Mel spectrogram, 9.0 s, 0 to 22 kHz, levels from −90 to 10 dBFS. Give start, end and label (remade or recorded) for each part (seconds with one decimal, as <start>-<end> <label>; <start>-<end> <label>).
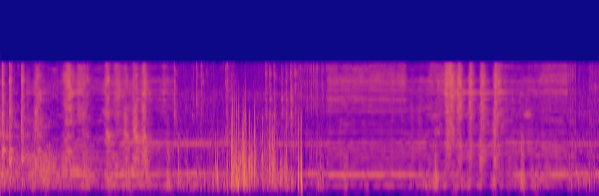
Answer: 0.0-0.4 recorded; 0.4-2.6 remade; 2.6-4.9 recorded; 4.9-8.5 remade; 8.5-9.0 recorded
